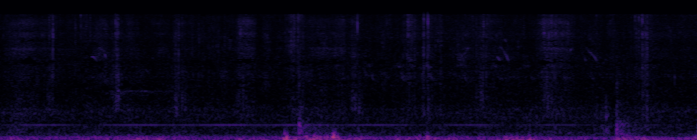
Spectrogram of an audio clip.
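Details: Grazing cows at a village house crop grass with scattered crisp tearing crunches, a louder cluster near the middle, set against a low outdoor rumble and a faint constant hum.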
